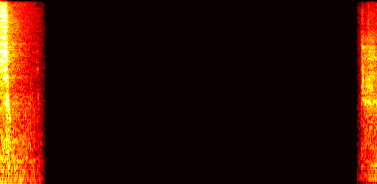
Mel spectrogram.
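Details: Simulated hearing loss of a partially deaf dancer, born deaf in the right ear with sensorineural hearing loss, whose hearing muffles when moving: a brief burst of sound cuts to about four seconds of silence, then faintly returns.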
